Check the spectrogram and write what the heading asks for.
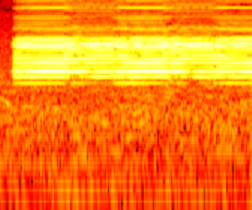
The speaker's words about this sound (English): The routine fire alarm test is a case in point. Attention, please. Attention, please. Shouts a voice that is literally impossible to ignore. This is a test. It roars, making it clear that your attention is not, in fact, required.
